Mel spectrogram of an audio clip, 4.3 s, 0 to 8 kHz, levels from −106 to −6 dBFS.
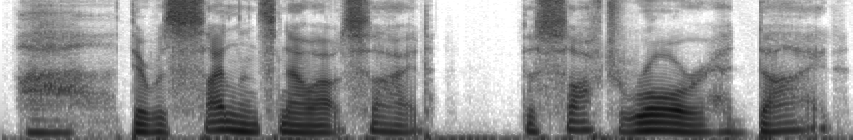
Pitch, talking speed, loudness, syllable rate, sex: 115 Hz, 155 wpm, -20 LUFS, 4.6 syllables/s, male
